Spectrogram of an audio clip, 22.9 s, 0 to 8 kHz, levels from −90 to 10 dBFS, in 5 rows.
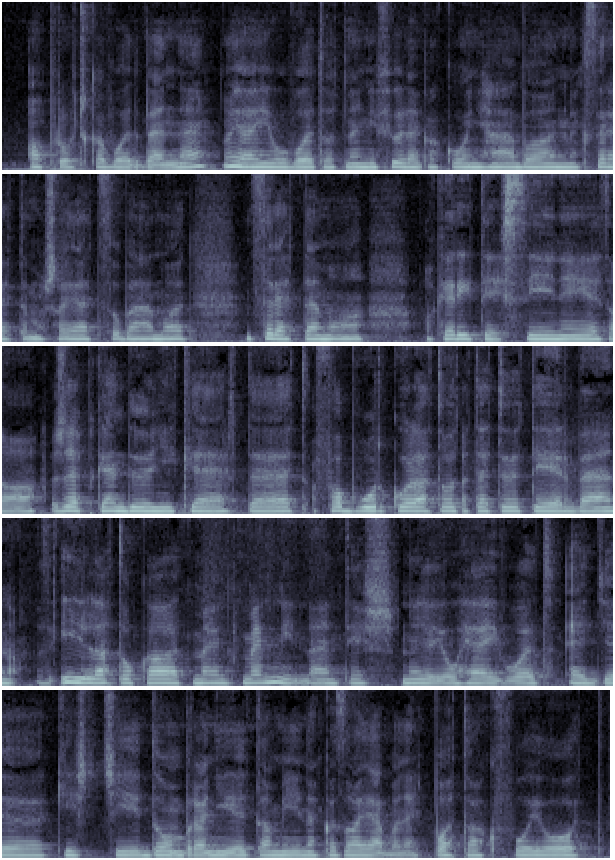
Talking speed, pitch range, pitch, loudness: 125 wpm, 170-185 Hz, 175 Hz, -25 LUFS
